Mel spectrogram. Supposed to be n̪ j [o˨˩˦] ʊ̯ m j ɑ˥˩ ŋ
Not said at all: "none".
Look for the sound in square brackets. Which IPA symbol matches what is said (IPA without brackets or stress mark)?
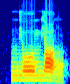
o˥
